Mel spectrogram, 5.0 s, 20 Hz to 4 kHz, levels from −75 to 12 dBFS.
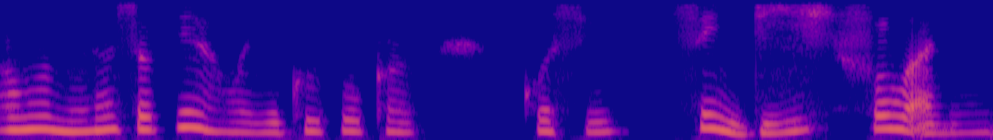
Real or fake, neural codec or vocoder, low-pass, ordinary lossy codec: fake; codec, 16 kHz, about 1 kbps, DyCAST, with the encoder's durations; 3.6 kHz; none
